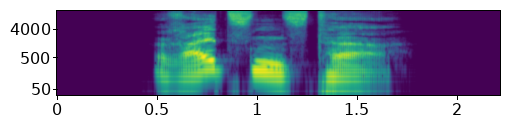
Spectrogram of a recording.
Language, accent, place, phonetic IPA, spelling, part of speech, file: German, Germany, Berlin, [ˈʁaɪ̯t͡sn̩t͡stɐ], reizendster, adjective, De-reizendster.ogg
- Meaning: inflection of reizend: 1. strong/mixed nominative masculine singular superlative degree 2. strong genitive/dative feminine singular superlative degree 3. strong genitive plural superlative degree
